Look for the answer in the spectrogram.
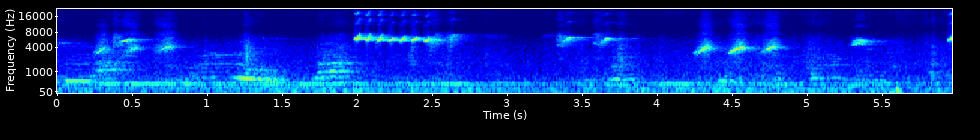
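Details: Olive-backed sunbird (kolibri ninja) in nembak sejalur song: scattered high trills and thin chirps. One crisp, rapid, very high rattle sounds midway, over a soft background hum.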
